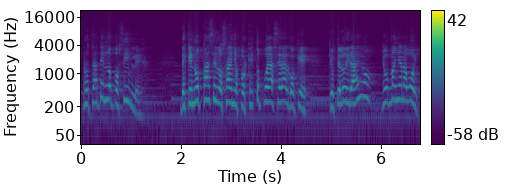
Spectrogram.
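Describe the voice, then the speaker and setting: A man's voice: very high-pitched, a little fast, a little mellow, dull audio, soft background music. A male pastor preaching a sermon, urging the congregation on and asking them rhetorical questions.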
